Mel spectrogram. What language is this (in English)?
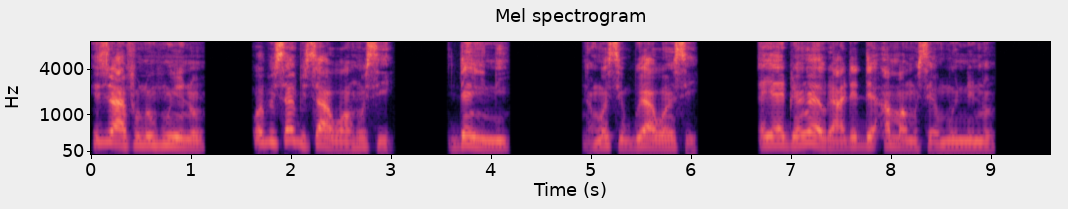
Akan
